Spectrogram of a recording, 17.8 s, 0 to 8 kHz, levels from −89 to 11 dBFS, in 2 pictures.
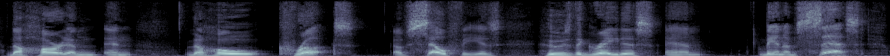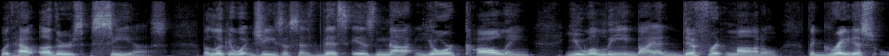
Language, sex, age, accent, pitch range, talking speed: English, male, 40-59, American, 110-145 Hz, 140 wpm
